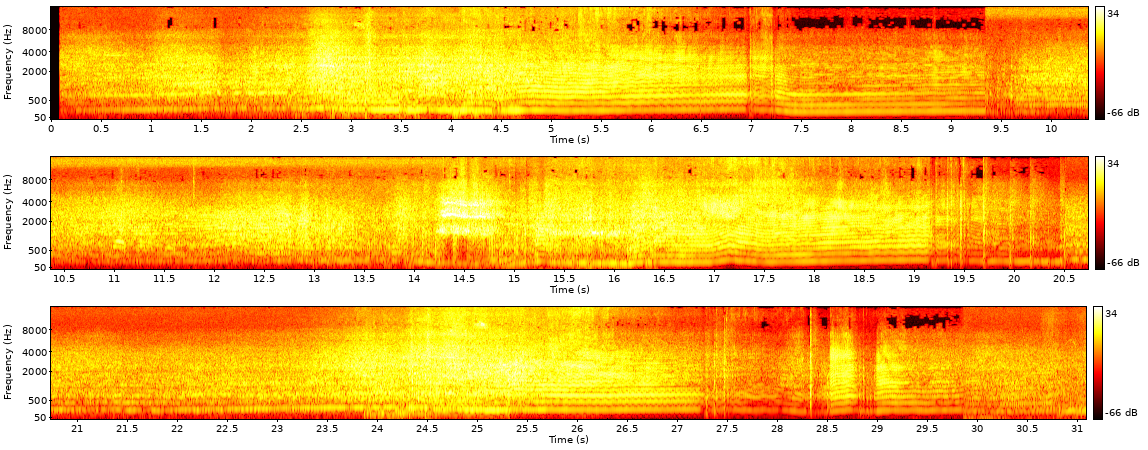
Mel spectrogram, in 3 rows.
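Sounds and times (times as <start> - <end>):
race car engine at high revs: 0.1 - 31.0.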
